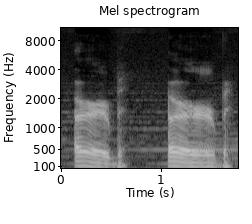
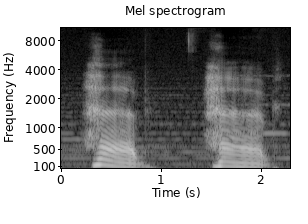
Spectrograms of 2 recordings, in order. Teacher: Perceba que o H no americano é mudo, no britânico ele tem som, o R é pronunciado no americano e no britânico não.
